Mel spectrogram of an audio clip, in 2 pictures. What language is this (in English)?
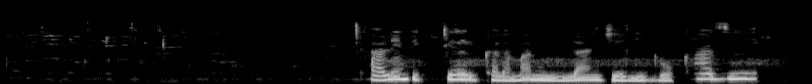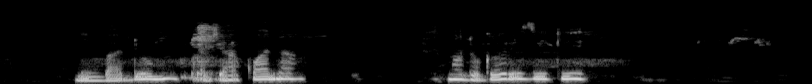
Nubi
